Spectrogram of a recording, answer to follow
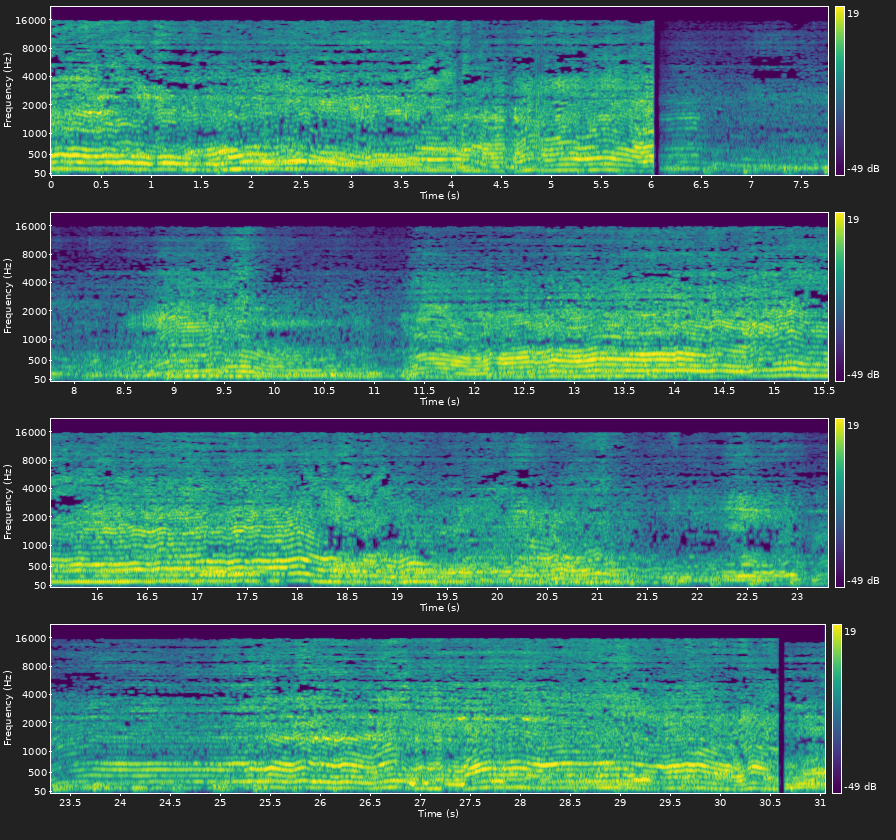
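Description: Dirt-bike engines revving up and easing off again and again as the bikes ride the track. The sound falls suddenly to a quieter stretch about six seconds in and grows loud again around eleven seconds in.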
